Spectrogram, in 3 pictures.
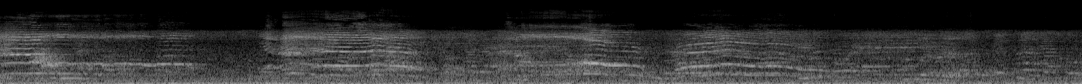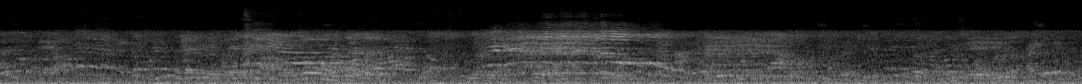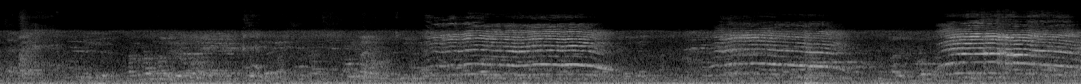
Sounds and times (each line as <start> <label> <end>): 0.0 Crying children 9.3
15.6 Crying children 18.6
25.8 Crying children 27.9
28.5 Crying children 32.4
